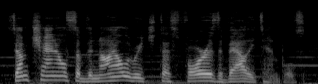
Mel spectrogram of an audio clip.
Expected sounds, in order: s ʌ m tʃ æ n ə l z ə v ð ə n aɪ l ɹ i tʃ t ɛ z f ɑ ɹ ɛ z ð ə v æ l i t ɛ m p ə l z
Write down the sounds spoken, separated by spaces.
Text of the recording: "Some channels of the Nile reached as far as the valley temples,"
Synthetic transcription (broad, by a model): s ʌ m tʃ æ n l z ə v ð ə n aɪ l ɹ i tʃ t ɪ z f ɑ ɹ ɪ z ð ə v æ l i t ɛ m p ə l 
